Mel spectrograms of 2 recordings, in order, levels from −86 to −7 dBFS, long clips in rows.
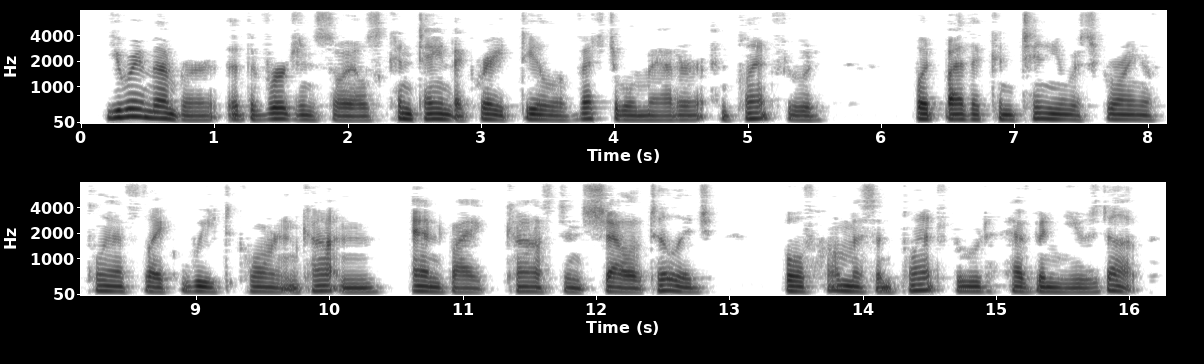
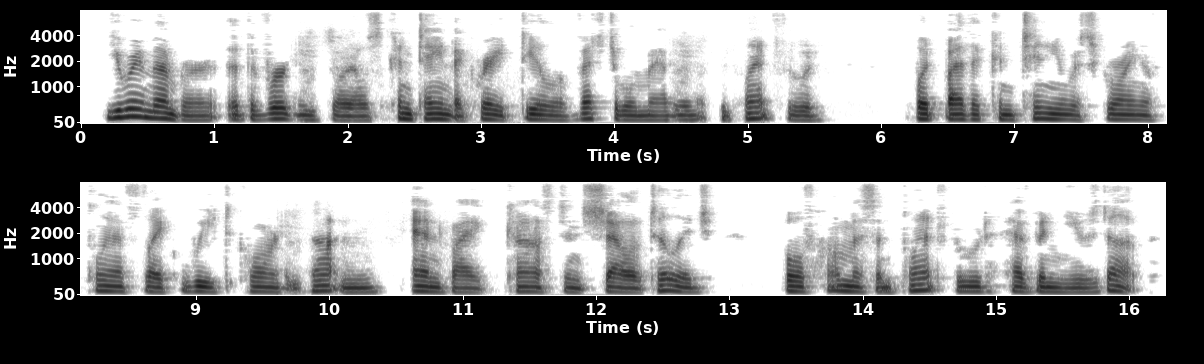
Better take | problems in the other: first | noise reduction (neural mask model Resemble Enhance denoiser)

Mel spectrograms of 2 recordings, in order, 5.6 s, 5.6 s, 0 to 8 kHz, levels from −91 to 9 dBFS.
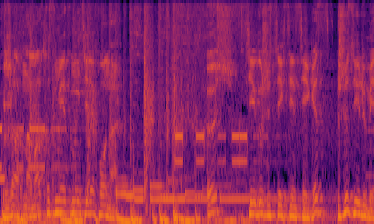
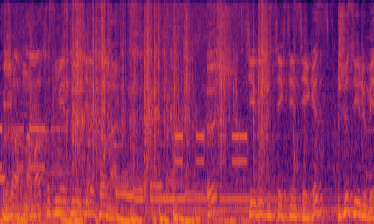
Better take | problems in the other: first | background sound (Coin (dropping)); 7 dB below the speech

